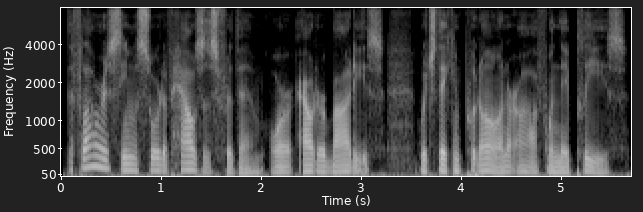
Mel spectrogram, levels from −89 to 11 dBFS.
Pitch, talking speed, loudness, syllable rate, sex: 100 Hz, 230 wpm, -21 LUFS, 5.3 syllables/s, male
